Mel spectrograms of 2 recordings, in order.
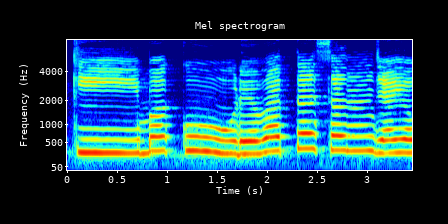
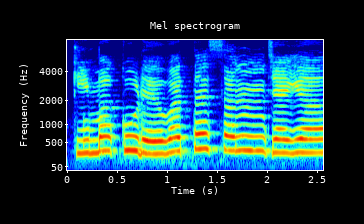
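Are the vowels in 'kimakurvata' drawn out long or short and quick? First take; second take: long; short. First: The i and u vowels are drawn out long. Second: The i and u vowels are short and quick. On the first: The speaker calls it wrong. "দীর্ঘ ইকার দীর্ঘ উকার চলে এলো, হবে না।" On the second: The speaker calls it right. "দ্রুত।"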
